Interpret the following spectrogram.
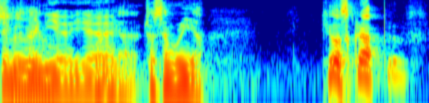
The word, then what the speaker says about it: Mourinho: Mourinho, that's how it's pronounced. Jose Mourinho, Jose Mourinho.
